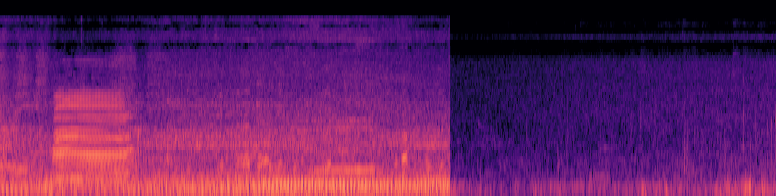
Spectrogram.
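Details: A herd of cattle being driven away: one short, rich moo early on, roughly a second long, over steady engine rumble and people talking, then the scene drops to a quieter background.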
